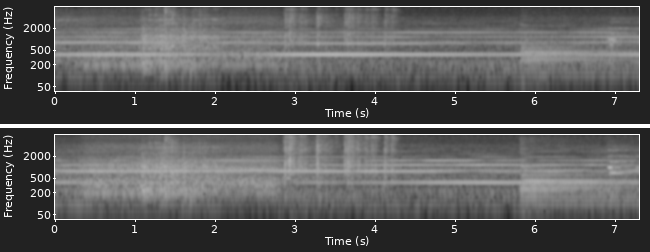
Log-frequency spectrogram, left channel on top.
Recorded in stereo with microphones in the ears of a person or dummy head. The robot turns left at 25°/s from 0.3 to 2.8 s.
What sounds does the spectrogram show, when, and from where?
1.0 s a rattle: 15° right (ahead or behind), 2.5 m; by 2.1 s 15° left (ahead or behind), 2.5 m
2.8 s a dropped coin: 50° right (ahead or behind), 1.0 m
5.8 s a piano: 85° right, 5 m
